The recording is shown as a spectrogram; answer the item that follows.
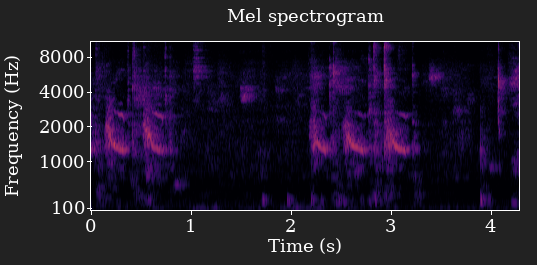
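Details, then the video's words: Pet cockatiel walking around indoors, giving short whistled notes that sweep downward, about five in two bursts, with soft chatter, faint thumps and a low background hum in a small room. "cute Cockatiel sound"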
